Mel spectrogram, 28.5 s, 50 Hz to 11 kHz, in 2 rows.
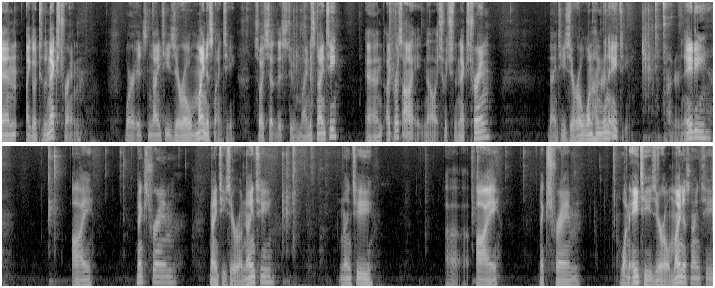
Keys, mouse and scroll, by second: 0.2-6.1 right drag, 6.1-8.4 drag, 6.2 Return, 8.4-13.1 right drag, 13.1-16.3 drag, 13.2 Return, 16.3-19.9 right drag, 19.9-24.3 drag, 20.1 Return, 24.3-28.4 right drag, 25.4 ctrl+s.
